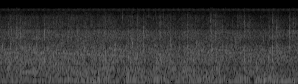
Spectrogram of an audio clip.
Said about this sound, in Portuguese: Glória a Deus, diga eu recebo. Isso, aplauda Jesus, aplauda o Senhor.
